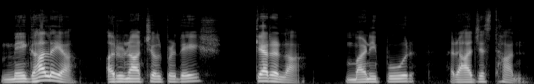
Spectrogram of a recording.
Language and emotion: Manipuri, neutral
